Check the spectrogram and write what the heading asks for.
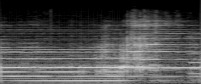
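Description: Singing bowl sustaining one steady ringing tone, with lower held notes changing pitch underneath it. A brief rush of noise comes a little past the middle.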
